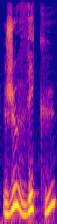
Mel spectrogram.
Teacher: final S not pronounced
